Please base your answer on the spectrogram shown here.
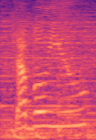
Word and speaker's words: walk: And then the next one is most commonly mispronounced too is walk. That's, if you can see the word W-A-L-K, walk. Right? Well, usually they say work. So usually they change work and walk pronunciation. I think it's also because they have difficulty pronouncing the letter R and L sound.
